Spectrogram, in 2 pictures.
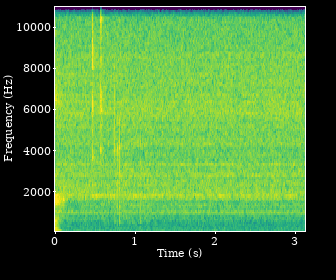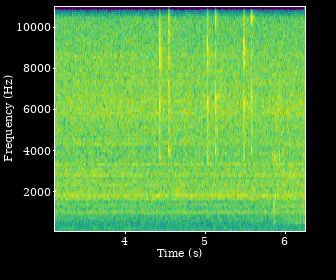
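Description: Faint, scattered clicks of a computer mouse and keyboard, a few near the start and a small cluster about four and a half seconds in, over a steady low hum.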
